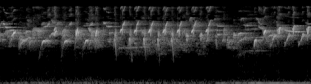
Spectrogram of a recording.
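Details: Hybrid goldfinch mule (Carduelis carduelis × caniceps) pours out quick tinkling notes, roughly three to four per second, mixed with metallic buzzes and clear high pips.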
